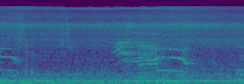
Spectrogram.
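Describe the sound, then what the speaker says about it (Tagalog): A cat gives a single faint meow over steady background hum, at a moderate distance, with no one talking. "Pusa sa bubong."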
